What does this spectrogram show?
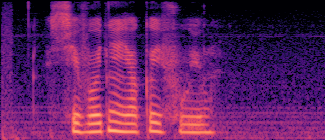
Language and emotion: Russian, neutral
